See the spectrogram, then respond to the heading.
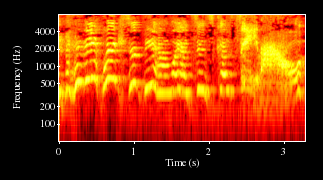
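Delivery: high, slow, uncontrollable laughing fit. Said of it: "us laughing uncontrollably".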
